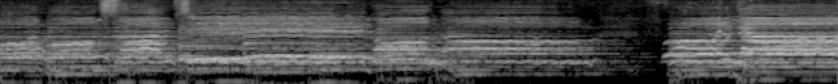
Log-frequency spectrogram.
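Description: Church choir singing a Christmas carol in long held notes, with a brief break for breath a little before the end before the singing resumes.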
